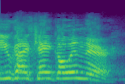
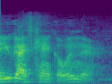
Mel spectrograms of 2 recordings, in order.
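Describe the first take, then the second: First: It is said at its loudest. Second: It is said at a quiet, normal volume.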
